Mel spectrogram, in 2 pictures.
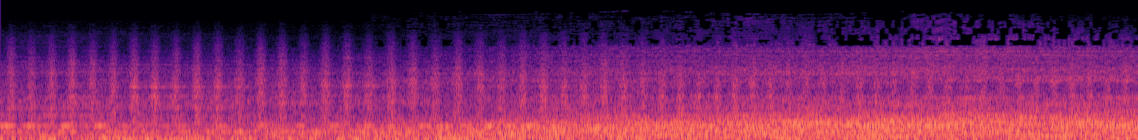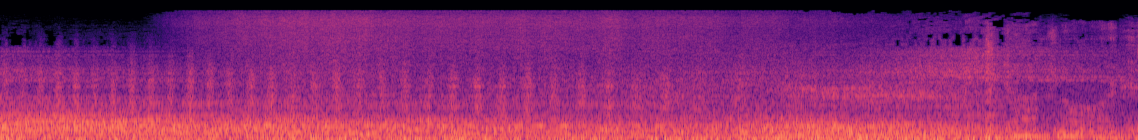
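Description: A glowing beam of energy hums with a deep, swelling roar.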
